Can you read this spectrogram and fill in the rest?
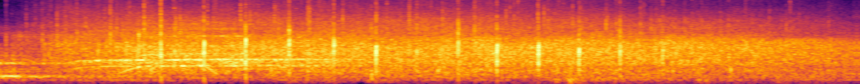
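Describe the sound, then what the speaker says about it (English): An audience at a Puerto Rican flag raising ceremony applauds steadily for over six seconds, a dense, even wash of clapping with a few sharper claps standing out near the listener. "Please help me give it up a round of applause to Leticia Maldonado."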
